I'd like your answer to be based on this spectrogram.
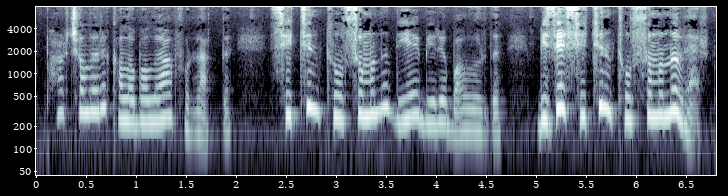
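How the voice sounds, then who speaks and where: Husky-voiced woman narrating a dark tale. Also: a little high. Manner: dramatic, vivid first-person storytelling. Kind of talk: audiobook narration.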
